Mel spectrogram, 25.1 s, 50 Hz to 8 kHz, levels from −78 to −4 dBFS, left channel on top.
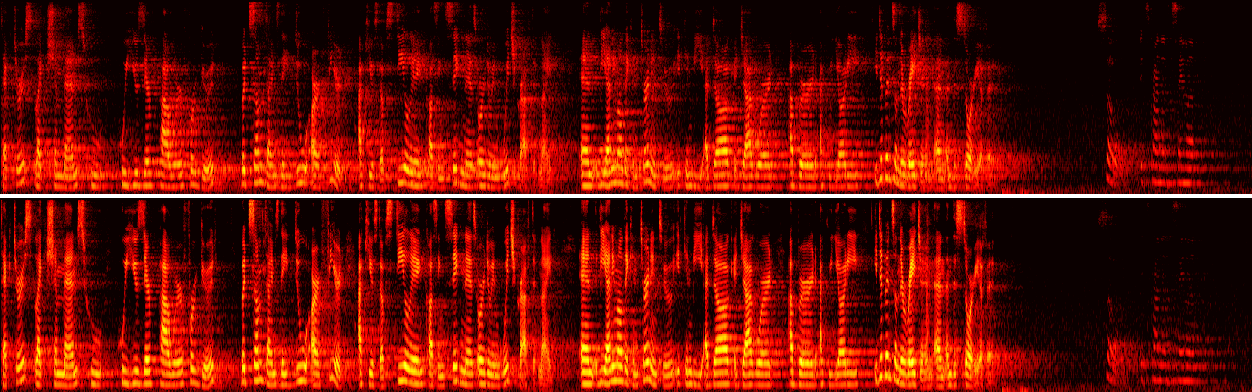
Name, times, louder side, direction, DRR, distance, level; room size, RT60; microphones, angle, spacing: voice 1, 0.0-2.0 2.4-4.3 4.8-6.9 7.1-11.0 11.6-15.5 15.8-17.2 17.5-19.9, right 6 dB, 60° right, 13 dB, 0.4 m, -29 dB
voice 2, 21.9-23.9, left 2 dB, 70° left, 0 dB, 1.6 m, -49 dB
19.5 x 12.5 x 4.3 m, 2.9 s
head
